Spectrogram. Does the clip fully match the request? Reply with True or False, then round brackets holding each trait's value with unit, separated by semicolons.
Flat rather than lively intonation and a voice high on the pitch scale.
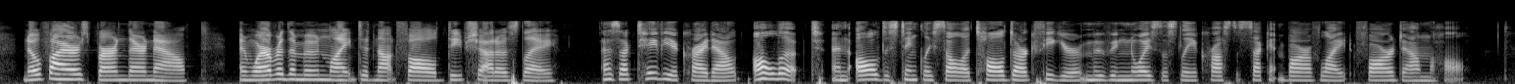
True (2.2 semitones; 200 Hz)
